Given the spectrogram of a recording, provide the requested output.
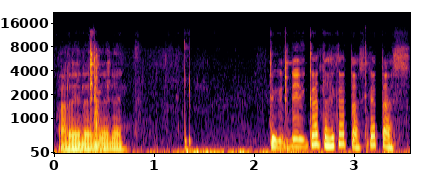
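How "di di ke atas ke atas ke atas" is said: high-pitched hurried repeats; urgent directing. Real, not acted. Angler steering the fish upward, urgent.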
